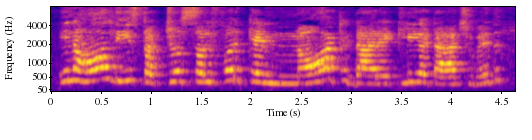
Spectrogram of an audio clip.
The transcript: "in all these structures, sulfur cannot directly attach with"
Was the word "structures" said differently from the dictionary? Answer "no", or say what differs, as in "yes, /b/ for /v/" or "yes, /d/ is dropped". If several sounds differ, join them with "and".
yes, /ɹ/ is dropped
